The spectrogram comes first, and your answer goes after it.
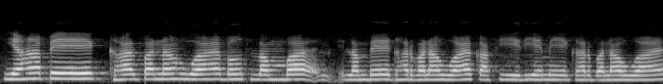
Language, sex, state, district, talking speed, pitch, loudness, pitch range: Hindi, female, Odisha, Malkangiri, 200 wpm, 225 Hz, -14 LUFS, 215-245 Hz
